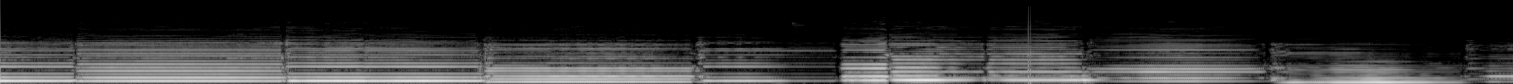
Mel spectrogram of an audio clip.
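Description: Solo cello played with the bow: a slow melody of long held notes, each about two seconds, with a brief break about eight seconds in and a low note near the end. This is the plain theme that comes before the first division of a 17th-century set of divisions.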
